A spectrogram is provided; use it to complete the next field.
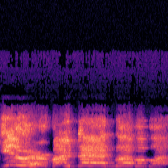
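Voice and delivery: mock very high, loud, wasted, drunken screaming. Retelling a drunk man shouting at people he invited, imitating a drunken scream. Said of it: "totally shit-faced and like screaming at these people".

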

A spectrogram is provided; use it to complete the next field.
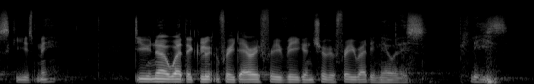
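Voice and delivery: small, low, meek, defeated, bedraggled voice. The speaker acts out asking a shop attendant for help, acting out a small voice. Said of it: "low with my head to the ground in a small voice".

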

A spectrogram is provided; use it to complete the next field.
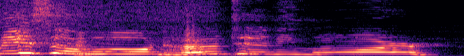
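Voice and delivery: very high, very loud, shrill, pleading sobbing. Speaking as Misa in a role-play scene, weeping while pleading. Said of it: "And he starts like weeping".

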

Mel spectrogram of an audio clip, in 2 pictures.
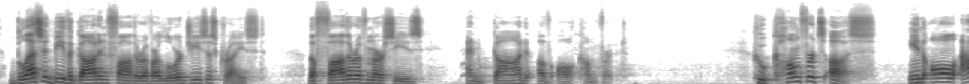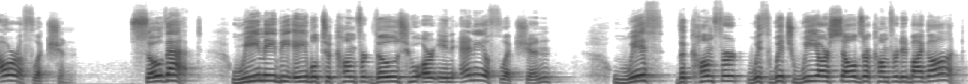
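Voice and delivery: slow, measured, careful, deliberate reading aloud. Reading a bible passage aloud to parents so they get it, reading slowly. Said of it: "I'll read it slowly so that you get it".

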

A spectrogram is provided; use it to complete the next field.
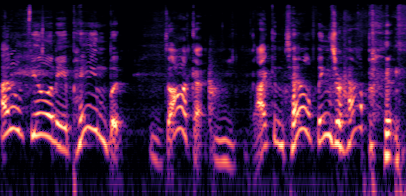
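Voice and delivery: rising, nervous laughing voice.

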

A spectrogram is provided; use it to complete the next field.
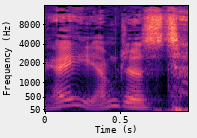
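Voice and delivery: put-on chummy old grandpa voice. Imitating o.j. chiming in with his two cents: imitating o.j. as a grandpa. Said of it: "like he's, like, someone's grandpa".

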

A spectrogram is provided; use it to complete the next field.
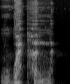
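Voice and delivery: low, soft, sinister narrator voice. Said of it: "I like the way he says".

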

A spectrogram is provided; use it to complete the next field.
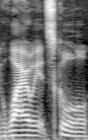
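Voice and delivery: ordinary talk, nothing marked

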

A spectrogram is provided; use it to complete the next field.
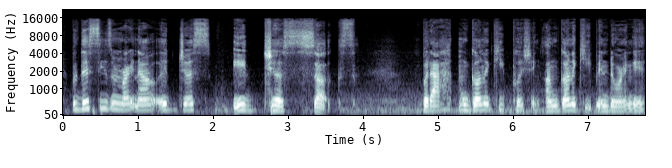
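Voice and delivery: pushing through, fighting to hold back tears. Speaker talking about a hard season they are going through, holding back tears. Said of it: "I'm really trying not to cry".

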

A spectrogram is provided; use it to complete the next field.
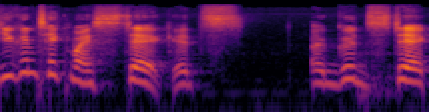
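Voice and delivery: ordinary talk

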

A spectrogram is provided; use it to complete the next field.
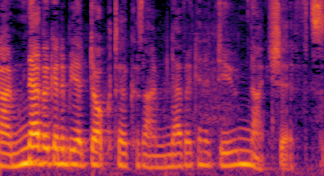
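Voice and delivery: put-on smug, self-satisfied, gloating little-kid voice. Recalling a childhood memory of talking to mum in bed, imitating own smug younger self. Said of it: "very smugly saying".

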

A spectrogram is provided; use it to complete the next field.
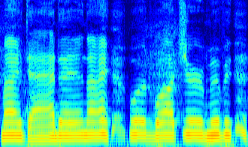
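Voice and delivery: play-acted, loud, hard sobbing through words. Retelling what they told her after walking up to her: imitating themself crying hard. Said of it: "Like so crying so hard".

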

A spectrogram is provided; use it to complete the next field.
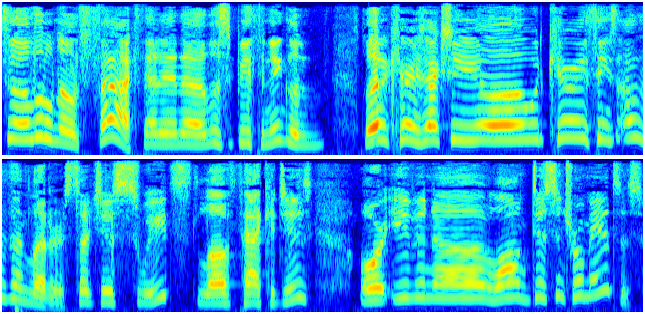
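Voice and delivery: put-on Boston accent. Speaker delivers a bit in the promised accent, terrible Cliff Clavin Boston accent. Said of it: "Terrible Cliff".

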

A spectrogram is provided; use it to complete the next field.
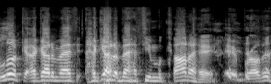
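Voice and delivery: cheery, chummy bear voice. Imagining what a bear fishing in Hawaii would say: voicing a happy bear. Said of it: "They'd be like".

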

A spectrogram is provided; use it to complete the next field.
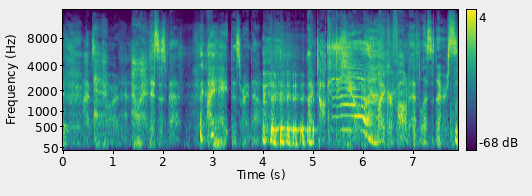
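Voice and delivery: soft whisper close to the mic. Speaker jokes about editing in clips of Matt, imitating Matt whispering. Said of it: "take out clips of Matt whispering".

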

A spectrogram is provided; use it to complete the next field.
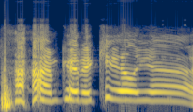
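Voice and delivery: shrill, very high, very loud charging war cry. Charging on a robot dog in a fight: screaming battle cry. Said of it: "Flip screams".

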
